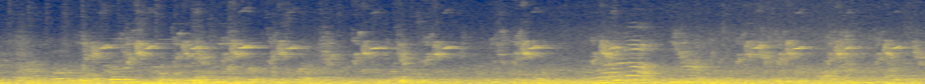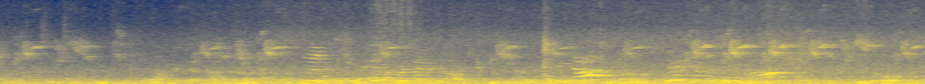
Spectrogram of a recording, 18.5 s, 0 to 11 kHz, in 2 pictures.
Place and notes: Am Abend in einer Seitenstrasse. Die Insel ist Autofrei.
Mai 2003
